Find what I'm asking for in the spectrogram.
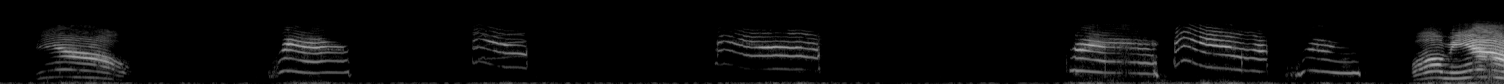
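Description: A man imitates a cat's meow again and again, giving about eight separate drawn-out, rising-and-falling meows in irregular bursts with silent gaps between them, close and clear, with no other sound.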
